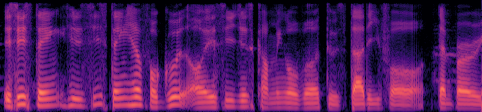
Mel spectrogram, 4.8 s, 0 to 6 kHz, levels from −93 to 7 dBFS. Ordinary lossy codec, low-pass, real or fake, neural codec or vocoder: none; 5.4 kHz; fake; vocoder, 44.1 kHz, 128 mel bands every 512 samples, BigVGAN v2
